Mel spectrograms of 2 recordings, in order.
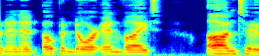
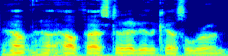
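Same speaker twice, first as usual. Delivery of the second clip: dazed Harrison Ford; 8 semitones lower, 13 dB quieter than usual. Retold or imitated. Dazed Ford after plane crash.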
